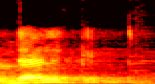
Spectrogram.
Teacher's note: Câu số 3, ý A đọc là delicate, đuôi ATE làm trọng âm dịch chuyển 3 âm tính từ đuôi lên, do đó delicate trọng âm sẽ rơi vào âm đầu tiên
